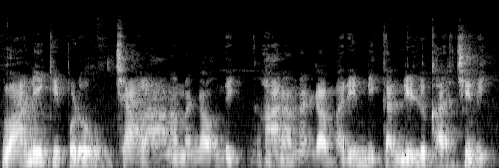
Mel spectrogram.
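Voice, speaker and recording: A man narrating a short story in a measured, expressive storytelling manner. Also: lowish voice.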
